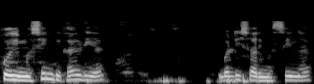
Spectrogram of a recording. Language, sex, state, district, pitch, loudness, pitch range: Rajasthani, female, Rajasthan, Churu, 190 Hz, -16 LUFS, 170-210 Hz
